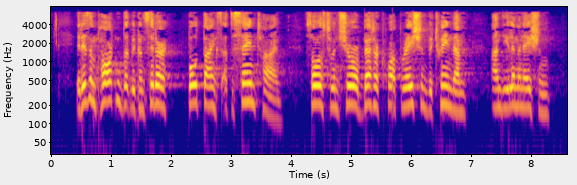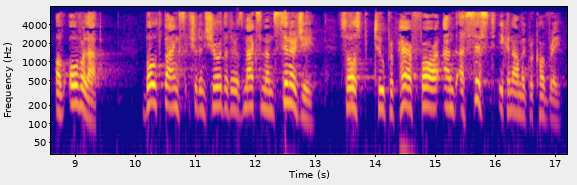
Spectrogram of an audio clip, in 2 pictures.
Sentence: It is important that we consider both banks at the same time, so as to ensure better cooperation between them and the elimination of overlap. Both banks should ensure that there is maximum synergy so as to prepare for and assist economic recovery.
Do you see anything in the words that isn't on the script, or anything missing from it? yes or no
no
